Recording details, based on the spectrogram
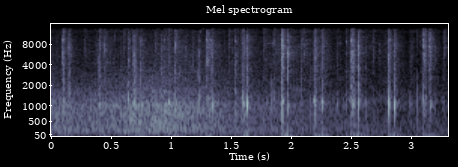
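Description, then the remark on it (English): Horse hooves clip-clop steadily on a hard country road, a brisk, even rhythm of sharp knocks over a soft background hiss, moderately loud. “putting bans on the horses and new regulations on the horses”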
